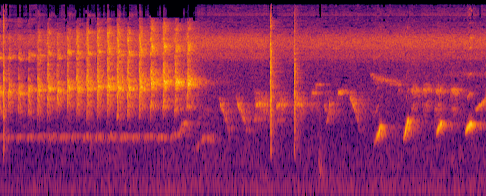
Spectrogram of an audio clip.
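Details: White-rumped shama song for training and for coaxing silent birds into voice: a fast, even buzzy trill lasting two seconds, then sharp clicks and a series of descending, whistled chips.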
